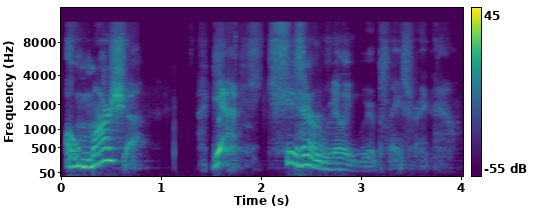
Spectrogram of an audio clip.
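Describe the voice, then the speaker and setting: An actor reading the part of an impulsive, foul-mouthed American man at a screenplay table read, casual and animated, with a husky voice. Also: mid-range voice, measured pace, full character voice. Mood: gossipy, guarded. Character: Benji, amped, impulsive, foul-mouthed American male cousin.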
